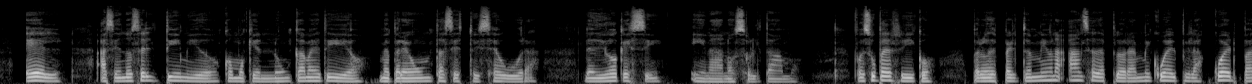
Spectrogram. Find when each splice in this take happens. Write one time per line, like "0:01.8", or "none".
none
